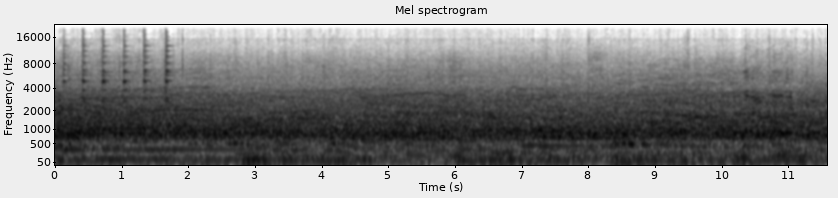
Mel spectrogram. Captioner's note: applause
